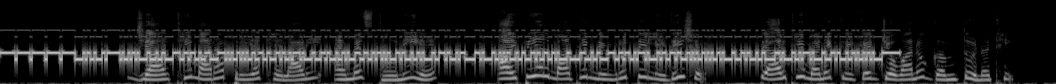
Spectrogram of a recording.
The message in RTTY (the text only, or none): DE OPLOSSINGEN ZIJN ECHTER NIET OPGEWASSEN TEGEN DE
